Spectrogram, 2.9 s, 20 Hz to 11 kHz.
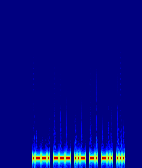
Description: Morse code, heard as a keyed tone, about 39 wpm, 700 Hz. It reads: POUNDS
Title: Sentences from Top 1000 Words - Review Part 2 - New Word Drill - 40wpm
